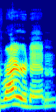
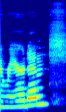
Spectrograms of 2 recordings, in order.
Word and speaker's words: Riordan: And from what I've heard, Rick also pronounces his own last name wrong. Because he says Riordan, but like anyone else with that last name would say Riordan.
